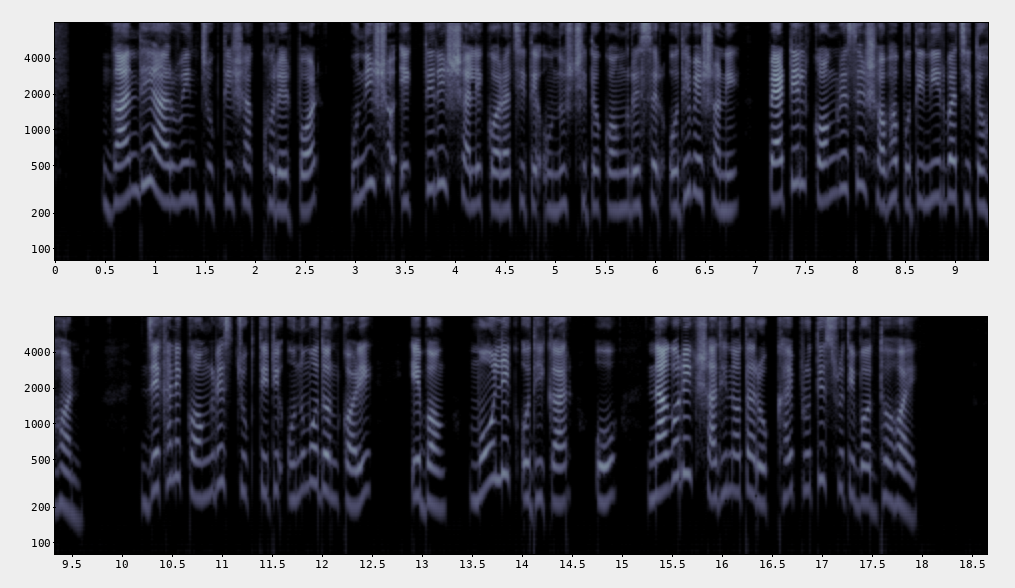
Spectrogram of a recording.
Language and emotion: Bengali, neutral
